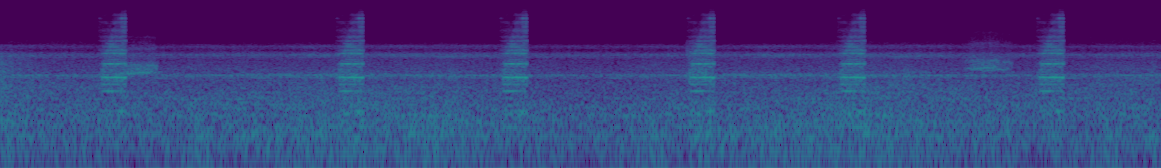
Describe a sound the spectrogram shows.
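A video game menu chimes as pages switch.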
